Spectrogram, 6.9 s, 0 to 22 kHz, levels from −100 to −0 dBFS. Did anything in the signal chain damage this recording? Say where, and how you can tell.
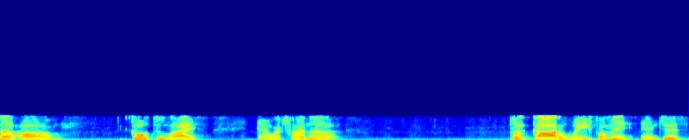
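Yes. An AMR rate drop, set by the network, hits 1.44 to 4.68 s and 6.50 s to the end. The band stays capped at 4 kHz with no gap, but the sound turns buzzy and synthetic. That fits a fall from 12.2 to 4.75 kbps.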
